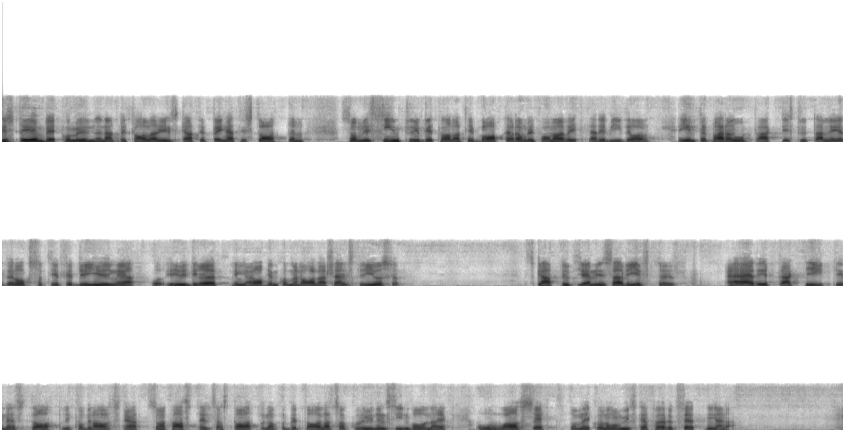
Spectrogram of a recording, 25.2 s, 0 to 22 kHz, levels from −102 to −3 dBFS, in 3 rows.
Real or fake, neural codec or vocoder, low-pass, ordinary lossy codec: fake; codec, 16 kHz in and 24 kHz out, 0.6 kbps, FireRedTTS-2 codec; 7.2 kHz; none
